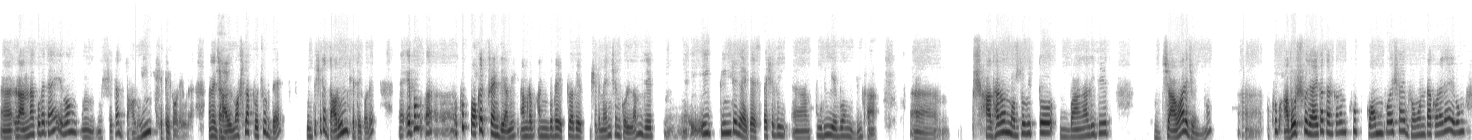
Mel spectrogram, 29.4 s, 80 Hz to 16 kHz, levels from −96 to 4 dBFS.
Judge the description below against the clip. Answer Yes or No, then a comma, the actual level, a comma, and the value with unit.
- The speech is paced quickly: Yes, fast, 125 wpm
